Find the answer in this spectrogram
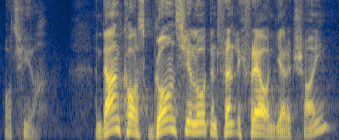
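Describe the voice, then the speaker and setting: A man preaching a sermon in a church, with a Low German accent, mixing German and English words into his talk in an emphatic way. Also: sing-song, measured pace, sharp tone. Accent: Mennonite Low German.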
